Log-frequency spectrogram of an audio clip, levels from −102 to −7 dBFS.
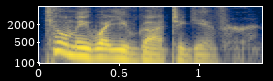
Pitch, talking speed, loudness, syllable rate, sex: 130 Hz, 345 wpm, -16 LUFS, 6.7 syllables/s, male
